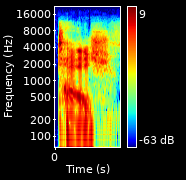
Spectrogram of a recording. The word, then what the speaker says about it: Tej: It's Tej.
